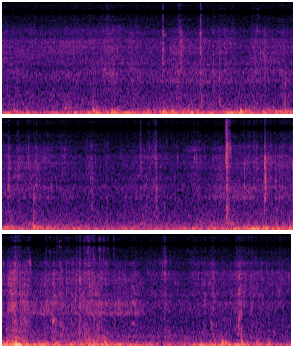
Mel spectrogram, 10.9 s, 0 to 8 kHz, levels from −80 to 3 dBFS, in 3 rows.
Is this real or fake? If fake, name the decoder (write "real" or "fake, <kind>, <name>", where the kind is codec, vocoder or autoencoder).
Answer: real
